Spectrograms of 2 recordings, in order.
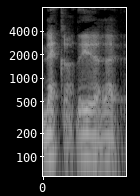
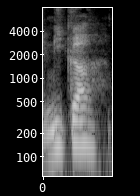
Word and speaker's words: NECA: hard time saying that NECA. NECA, I believe, is the correct way to say it. People say Nika, NECA, or whatever. NECA. I'm pretty sure NEKA is the proper way to say NECA.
